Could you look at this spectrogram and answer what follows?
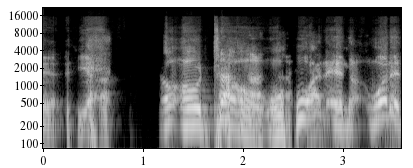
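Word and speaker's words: To'o To'o: To'o. Sounds like I'm getting it wrong, but To'o is how you say it. Yeah. To'o.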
